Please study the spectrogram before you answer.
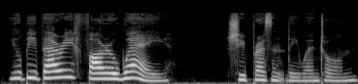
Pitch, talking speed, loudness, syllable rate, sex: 225 Hz, 150 wpm, -16 LUFS, 4.5 syllables/s, female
